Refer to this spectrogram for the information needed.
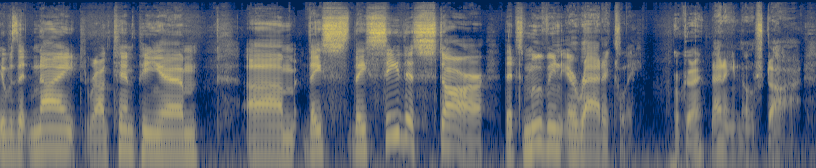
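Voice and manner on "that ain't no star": put-on gruff voice, lower, quieter, faster. Retelling a couple seeing a moving star at night, in a put-on gruff voice.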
